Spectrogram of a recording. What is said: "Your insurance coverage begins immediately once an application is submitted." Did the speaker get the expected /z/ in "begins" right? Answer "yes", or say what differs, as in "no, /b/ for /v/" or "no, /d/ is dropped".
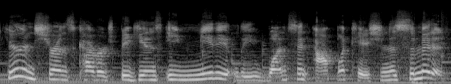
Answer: yes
